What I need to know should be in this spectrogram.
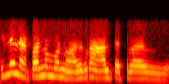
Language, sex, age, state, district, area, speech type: Tamil, female, 45-60, Tamil Nadu, Cuddalore, rural, conversation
